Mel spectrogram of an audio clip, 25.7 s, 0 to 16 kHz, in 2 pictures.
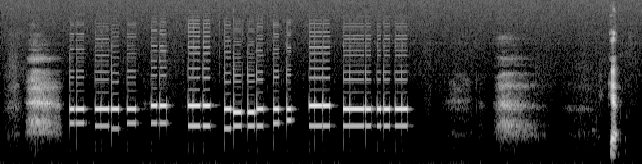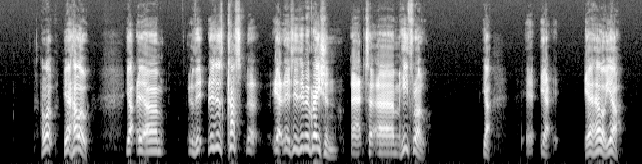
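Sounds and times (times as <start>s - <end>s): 
soft breath-like noise: 0.0s - 1.3s, 8.8s - 12.1s
touch-tone phone keys dialling an international number: 1.4s - 8.2s
speech: 12.2s - 12.4s, 13.6s - 14.7s, 15.4s - 21.4s, 22.5s - 22.8s, 23.4s - 25.3s.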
